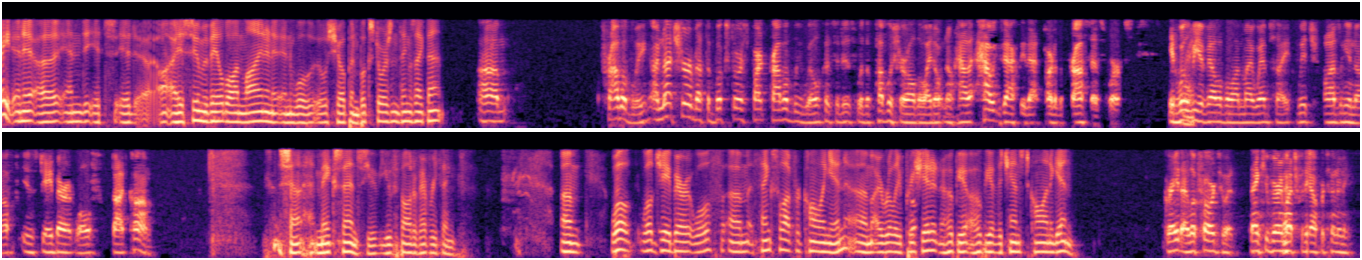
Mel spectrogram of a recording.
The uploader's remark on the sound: featured callers from San Gabriel, Los Angeles, Pasadena and Los Angeles, CA, Evanston, IL, Harpersville and New York, NY, Columbus, OH and Birmingham, AL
